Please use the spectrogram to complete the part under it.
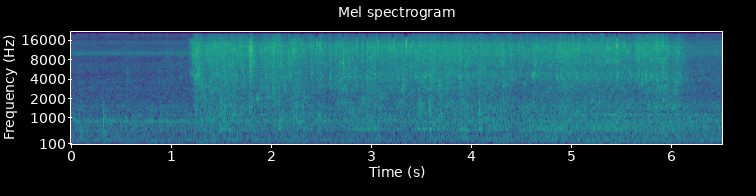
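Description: Water from a large cooler gushes into a pipe, starting abruptly after a quiet second and continuing as a steady rushing pour at moderate level to the end.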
